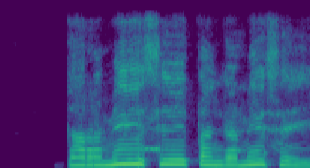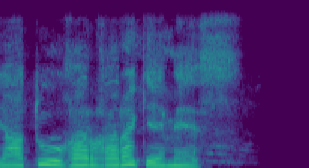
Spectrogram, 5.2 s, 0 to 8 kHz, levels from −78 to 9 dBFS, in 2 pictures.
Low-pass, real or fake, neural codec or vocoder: 7.2 kHz; fake; autoencoder, 48 kHz, 128 numbers a frame, DAC-VAE, trained on Japanese speech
